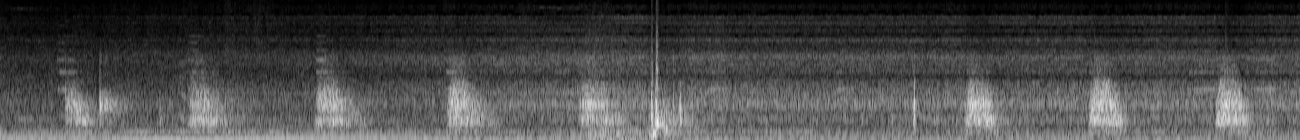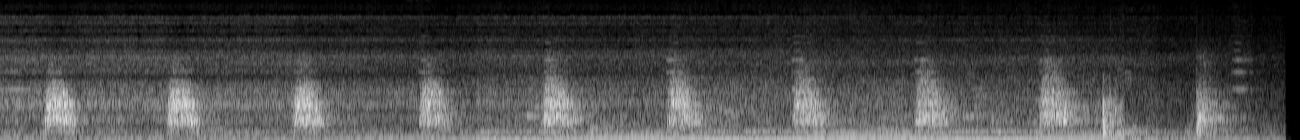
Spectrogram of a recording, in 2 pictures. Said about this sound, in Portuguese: Aqui na sequência eu vou colocar um vídeo para vocês, um procedimento microcirúrgico com uso do Doppler intraoperatório, para vocês conseguirem escutar a artéria testicular pulsando.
